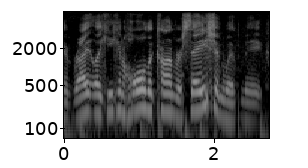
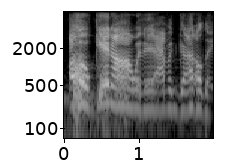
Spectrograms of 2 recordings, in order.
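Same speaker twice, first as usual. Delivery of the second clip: loud, impatient yell; impatient shout; 13 dB louder than usual. Real, not acted.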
